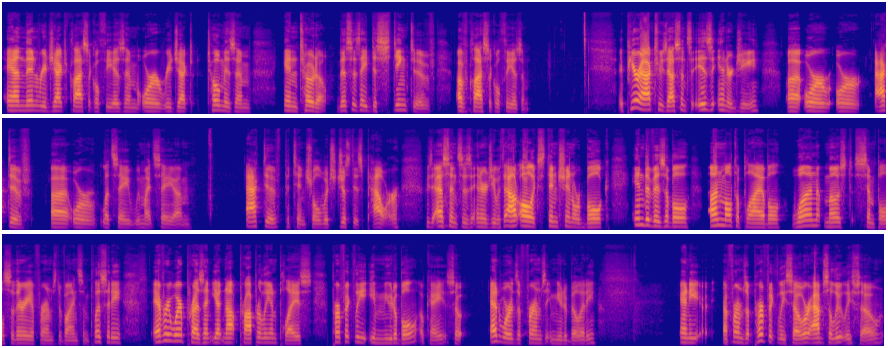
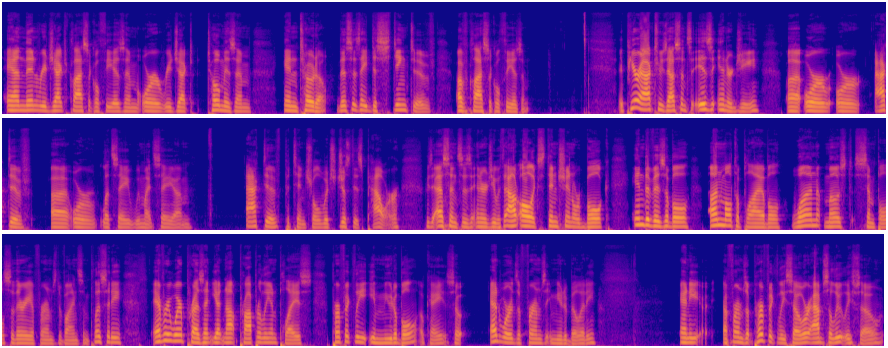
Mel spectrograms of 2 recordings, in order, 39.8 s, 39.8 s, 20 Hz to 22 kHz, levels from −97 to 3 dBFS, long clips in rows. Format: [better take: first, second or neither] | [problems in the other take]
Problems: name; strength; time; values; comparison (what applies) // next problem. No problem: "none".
second | thin; very; fading below 950 Hz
